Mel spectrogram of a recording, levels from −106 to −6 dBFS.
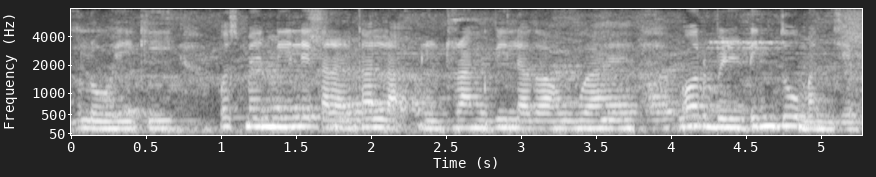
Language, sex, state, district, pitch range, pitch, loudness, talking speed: Hindi, female, Madhya Pradesh, Katni, 175-210 Hz, 185 Hz, -13 LUFS, 180 wpm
